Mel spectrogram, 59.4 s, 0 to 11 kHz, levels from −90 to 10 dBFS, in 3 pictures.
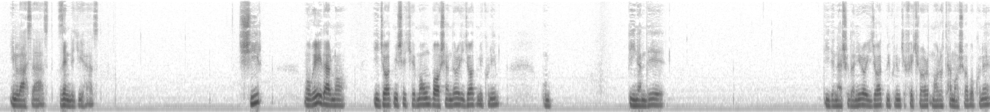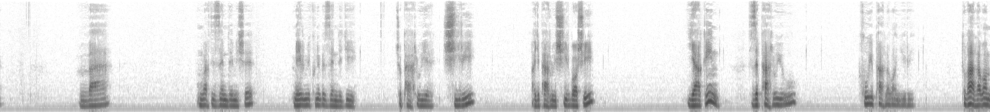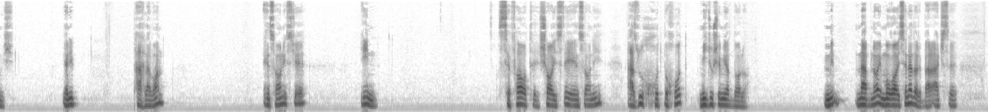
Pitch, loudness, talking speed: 110 Hz, -30 LUFS, 80 wpm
